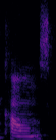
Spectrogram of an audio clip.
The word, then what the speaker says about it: Combs: Well, hey, guys, my name is Sharon Combs. Sharon is spelled with a Y, S-H-A-R-Y-N. Combs, like you would comb your hair or like a comb to comb your hair, but plural.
